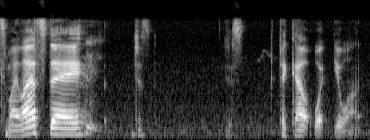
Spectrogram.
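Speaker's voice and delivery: put-on uninterested teen clerk voice. Voicing a goth teen clerk telling customers to pick clothes: uninterested goth teen clerk. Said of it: "She is very uninterested".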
